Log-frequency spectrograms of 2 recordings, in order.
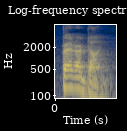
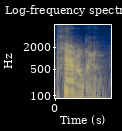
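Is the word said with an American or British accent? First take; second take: American; British. First: The word is said in an American accent. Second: The word is said in a British accent. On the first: "American ಇಂಗ್ಲೀಷಲ್ಲಿ" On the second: "British ಇಂಗ್ಲೀಷಲ್ಲಿ"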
